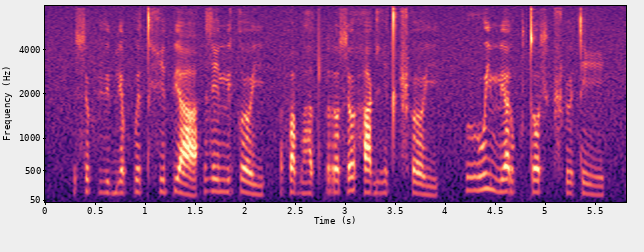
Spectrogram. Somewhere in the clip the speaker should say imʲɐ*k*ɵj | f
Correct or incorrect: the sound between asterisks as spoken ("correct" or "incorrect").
correct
